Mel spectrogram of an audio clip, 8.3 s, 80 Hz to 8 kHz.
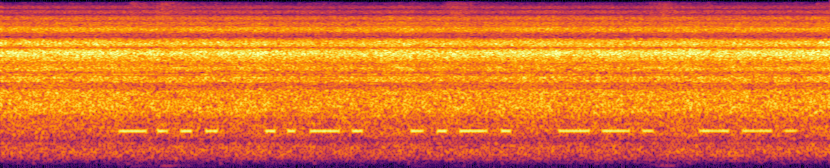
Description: Morse code, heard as a keyed tone, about 10 wpm, 730 Hz, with heavy radio static and the noise of a cafe. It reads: BFFGG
